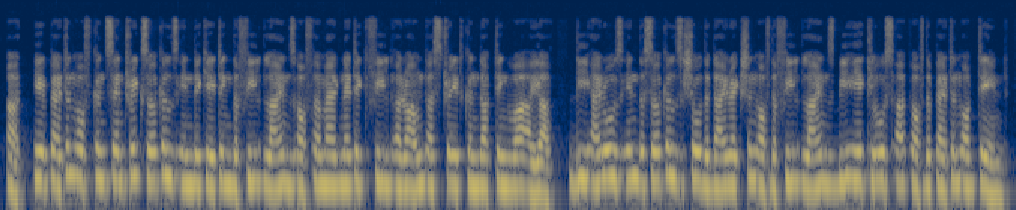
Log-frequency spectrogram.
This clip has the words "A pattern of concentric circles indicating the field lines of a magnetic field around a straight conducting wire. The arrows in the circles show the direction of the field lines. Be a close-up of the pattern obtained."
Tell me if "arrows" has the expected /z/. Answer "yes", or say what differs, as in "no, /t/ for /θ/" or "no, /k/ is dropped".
yes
